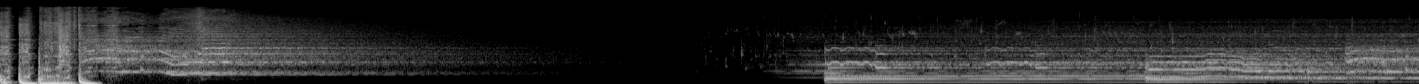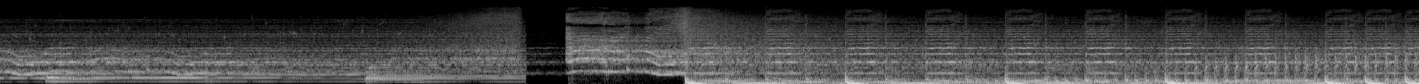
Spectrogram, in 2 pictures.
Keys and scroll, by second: 3.5 g.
